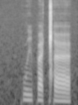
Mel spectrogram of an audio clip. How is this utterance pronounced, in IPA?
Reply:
kʷ iː p æ ǁ æ

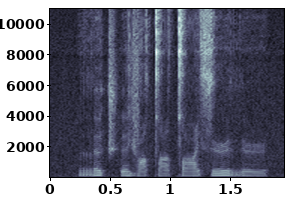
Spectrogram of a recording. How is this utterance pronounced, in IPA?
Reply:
r ʌ t͡ʃʼ ə vʲ ʌ tˤ ɑ tˤ i s ə˞ r ə˞

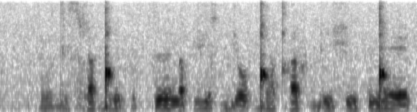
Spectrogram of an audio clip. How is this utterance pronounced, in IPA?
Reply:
p o̤ d i̤ s ɮ ɐ ɡ͡ǃ ɨ p | k ɨ n ɐ p vʲ o s bʲ o ɡ͡ǃ e qʰ i f b i x i p ŋ͡ǃ e

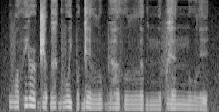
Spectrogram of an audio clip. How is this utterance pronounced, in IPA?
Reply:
v ɔ θ j ə˞ ɡ ʒ ə ʔ ɣ ʏ ɡ v o j p ə ɡ e lː u b ʏ ɦ ə θ u lː ə ɡ nː ʏ f ɣ ɛ nː u l e

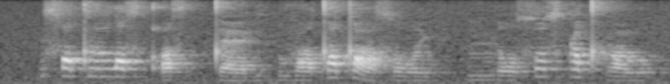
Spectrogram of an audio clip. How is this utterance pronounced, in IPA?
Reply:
s ɯ˥ tˤ lː e˥ sˤ qʼ i˩ sˤ tː æ˩ ɡ | v u˩ tˤ ɯ˥ tˤ ɑ˩ sˤ y˩ | lː y˩ sˤ y˥ sˤ ɡ i˥ tˤ ɡ o˩

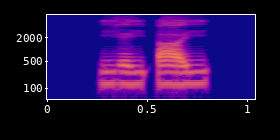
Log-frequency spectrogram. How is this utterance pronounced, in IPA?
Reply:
j e j ʔ a j

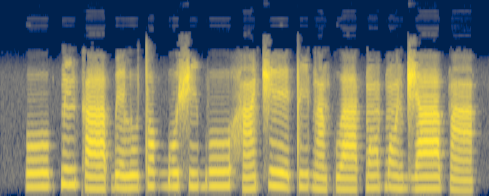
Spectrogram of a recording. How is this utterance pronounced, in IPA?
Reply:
oː˧ k͡p ĩ˦ k aː˨ ɓ e˨ l u˨ t ɔ˦ ɡ͡b o˦ ʃ i˧ b oː˦ h ã˨˦ t͡ʃ eː˦˨ t i˧ d ã˨ kʷ aː˨ k͡p ɔ̃˧ ɓ ɔ̃˧ d͡ʒ aː˧ p ã˨

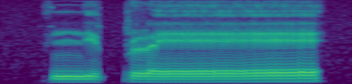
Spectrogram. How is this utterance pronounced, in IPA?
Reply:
nʲ ɘ p ɭ eː

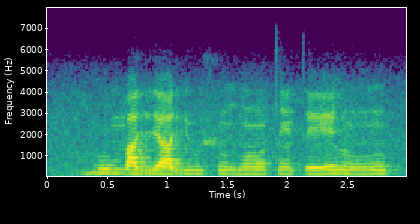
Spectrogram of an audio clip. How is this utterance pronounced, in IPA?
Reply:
ɡ u m a rʲ a rʲ u ʃ ũ ɡ õ t ẽ t̪ e l ũ

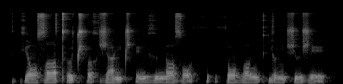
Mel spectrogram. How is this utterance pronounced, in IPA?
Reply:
kʲ o zˤ a tʼ o t͡ʃʼ ɔ x ʒ a ŋ t͡ʃʼ e ŋ ɣ ɯ ŋ ɤ zˤ u θ | θ u ðˤ ɯ ŋ pʰ j ɤ ŋ ʃ ɯ ʒ e

